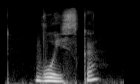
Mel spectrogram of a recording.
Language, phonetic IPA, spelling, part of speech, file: Russian, [ˈvojskə], войско, noun, Ru-войско.ogg
- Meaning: 1. army, host 2. troops, forces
